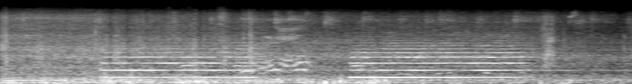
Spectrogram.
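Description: A truck horn blares in two long blasts.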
